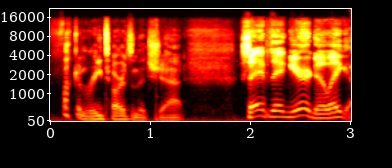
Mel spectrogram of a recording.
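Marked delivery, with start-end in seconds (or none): 1.9-3.0 higher, slow, sneering mimic; mocking commenter. Mocking a commenter on his Facebook, slow and high. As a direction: parrot it back like a dumb troll. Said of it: "Somebody said".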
